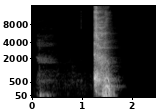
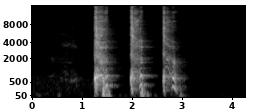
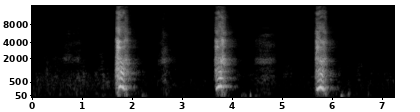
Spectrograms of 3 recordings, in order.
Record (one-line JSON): {"cough_length": "2.5 s", "cough_amplitude": 32768, "cough_signal_mean_std_ratio": 0.31, "three_cough_length": "4.3 s", "three_cough_amplitude": 32766, "three_cough_signal_mean_std_ratio": 0.31, "exhalation_length": "7.3 s", "exhalation_amplitude": 32768, "exhalation_signal_mean_std_ratio": 0.25, "survey_phase": "beta (2021-08-13 to 2022-03-07)", "age": "18-44", "gender": "Female", "wearing_mask": "No", "symptom_runny_or_blocked_nose": true, "symptom_sore_throat": true, "symptom_headache": true, "symptom_onset": "12 days", "smoker_status": "Ex-smoker", "respiratory_condition_asthma": true, "respiratory_condition_other": false, "recruitment_source": "REACT", "submission_delay": "2 days", "covid_test_result": "Negative", "covid_test_method": "RT-qPCR", "influenza_a_test_result": "Unknown/Void", "influenza_b_test_result": "Unknown/Void"}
